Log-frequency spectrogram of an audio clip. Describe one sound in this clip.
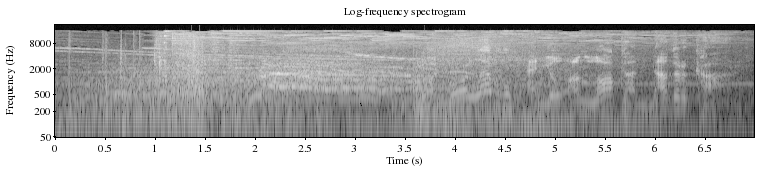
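A triumphant game fanfare plays with bright chimes.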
